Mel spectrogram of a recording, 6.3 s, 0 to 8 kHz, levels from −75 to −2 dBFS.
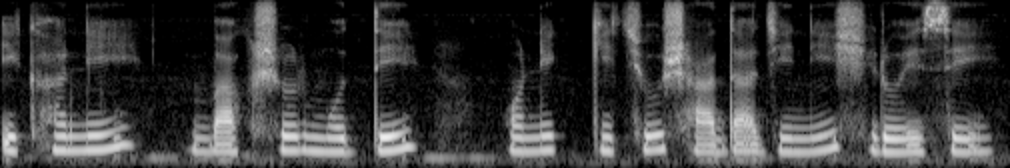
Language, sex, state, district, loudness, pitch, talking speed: Bengali, female, West Bengal, Cooch Behar, -19 LUFS, 205 Hz, 65 wpm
